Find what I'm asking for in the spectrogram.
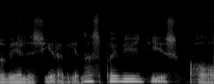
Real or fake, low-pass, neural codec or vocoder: fake; 10.8 kHz; codec, 24 kHz, 0.9 kbps, DualCodec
